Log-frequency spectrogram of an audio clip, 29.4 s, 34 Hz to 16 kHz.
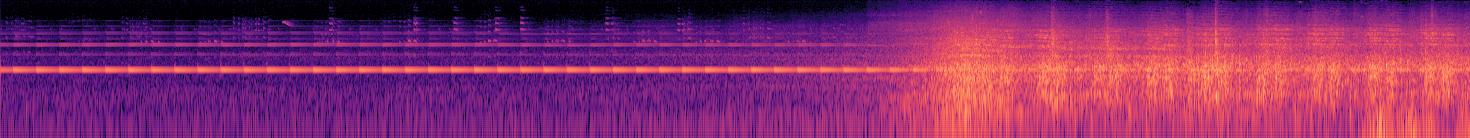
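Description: Level-crossing warning bell ringing steadily, about two rings a second. About 18 seconds in, a JR Freight EF210 electric locomotive and its empty container flatcars pass close by, loud with the clatter of wheels over the rail joints.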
